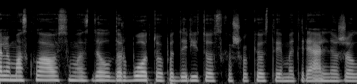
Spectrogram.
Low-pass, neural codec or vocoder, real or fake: 14.4 kHz; none; real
